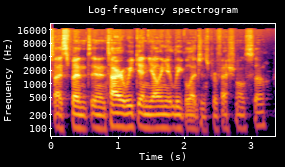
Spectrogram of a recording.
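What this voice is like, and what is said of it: Slightly hoarse voice. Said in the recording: “my voice is a little hoarse... I will also probably sound very hoarse on”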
